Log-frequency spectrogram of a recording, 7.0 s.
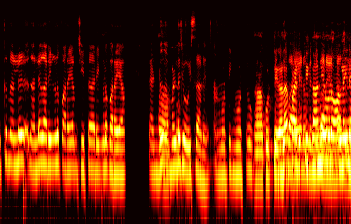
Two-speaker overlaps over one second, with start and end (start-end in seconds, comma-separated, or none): none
